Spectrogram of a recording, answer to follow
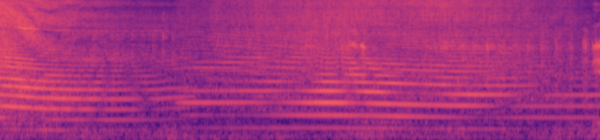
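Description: Electric motor and propeller of a HobbyKing Super G RC autogyro in flight, making a steady pitched whine. The whine drops sharply in pitch right at the start, rises again about two seconds in, then slowly eases down.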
